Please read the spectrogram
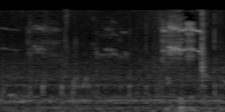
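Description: Fast-forwarded handling noise from a plastic speaker housing being fitted together by hand. Taps and rubs are sped up into a quick run of small clicks and high, chirpy squeaks, with a louder squeaky patch near the end.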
